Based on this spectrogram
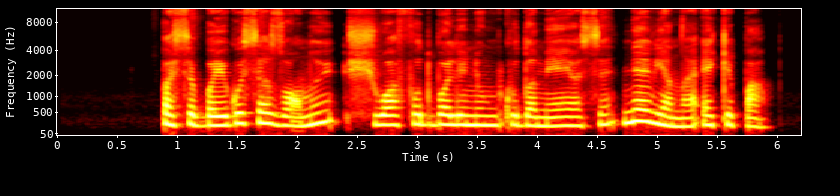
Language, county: Lithuanian, Kaunas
